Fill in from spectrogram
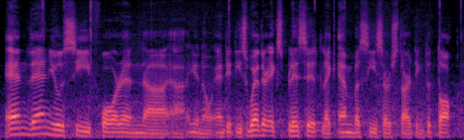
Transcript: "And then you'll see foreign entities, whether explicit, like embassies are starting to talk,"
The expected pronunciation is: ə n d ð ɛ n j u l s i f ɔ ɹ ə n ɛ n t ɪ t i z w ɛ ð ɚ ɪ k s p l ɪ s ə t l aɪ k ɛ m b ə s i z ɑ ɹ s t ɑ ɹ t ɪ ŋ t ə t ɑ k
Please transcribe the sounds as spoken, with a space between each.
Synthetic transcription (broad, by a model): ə n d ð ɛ n j u l s i f ɔ ɹ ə n ɛ n t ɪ t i s w ɛ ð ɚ ɪ k s p l ɪ s ə t l aɪ k ɛ m b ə s i s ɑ ɹ s t ɑ ɹ t ɪ ŋ t ə t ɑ k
